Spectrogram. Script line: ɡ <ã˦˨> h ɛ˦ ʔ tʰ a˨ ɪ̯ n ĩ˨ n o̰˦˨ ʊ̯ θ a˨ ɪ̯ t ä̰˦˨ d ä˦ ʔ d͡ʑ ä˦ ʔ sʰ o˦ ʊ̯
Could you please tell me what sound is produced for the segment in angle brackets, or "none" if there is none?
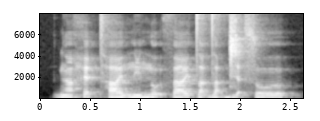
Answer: ã˨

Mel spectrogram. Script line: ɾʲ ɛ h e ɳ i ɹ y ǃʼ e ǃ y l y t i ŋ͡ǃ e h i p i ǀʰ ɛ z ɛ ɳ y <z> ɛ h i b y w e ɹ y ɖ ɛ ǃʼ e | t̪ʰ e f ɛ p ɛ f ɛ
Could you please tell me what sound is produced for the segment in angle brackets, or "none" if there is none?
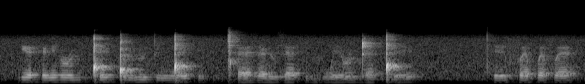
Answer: z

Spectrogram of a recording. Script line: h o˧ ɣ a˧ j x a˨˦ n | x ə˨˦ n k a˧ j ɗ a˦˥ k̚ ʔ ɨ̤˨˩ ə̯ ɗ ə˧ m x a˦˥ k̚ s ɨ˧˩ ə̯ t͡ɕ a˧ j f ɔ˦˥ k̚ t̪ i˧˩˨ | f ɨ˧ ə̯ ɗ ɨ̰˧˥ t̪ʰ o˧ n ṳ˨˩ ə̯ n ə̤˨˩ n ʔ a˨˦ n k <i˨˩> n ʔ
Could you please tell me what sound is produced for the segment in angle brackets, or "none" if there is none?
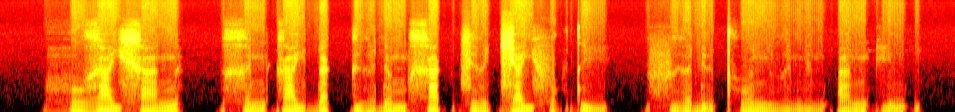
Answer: ḭ˧˨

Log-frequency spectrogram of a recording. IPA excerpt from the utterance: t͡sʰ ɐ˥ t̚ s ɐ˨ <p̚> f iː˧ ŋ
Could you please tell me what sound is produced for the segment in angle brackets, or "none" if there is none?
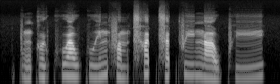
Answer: t̚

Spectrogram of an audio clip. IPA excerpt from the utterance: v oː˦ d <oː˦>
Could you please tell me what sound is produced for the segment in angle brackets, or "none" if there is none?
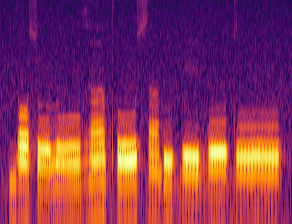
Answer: oː˦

